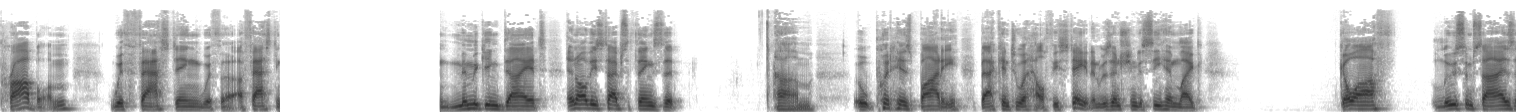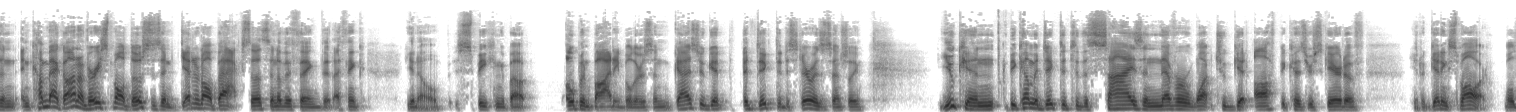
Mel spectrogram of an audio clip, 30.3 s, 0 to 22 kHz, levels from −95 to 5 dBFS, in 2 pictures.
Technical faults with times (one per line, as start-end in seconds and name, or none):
2.79-4.40 rebuffering stall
